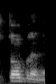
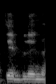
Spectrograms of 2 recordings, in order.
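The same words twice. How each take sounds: First: "Dublin" with a strong Irish U; "Dublin" said the Irish way, with a rounded u. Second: "Diblin" with a short Kiwi i in the first syllable; "Diblin", first vowel shifted from u to i; Kiwi vowel change. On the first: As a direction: correct it to "Dublin", full U in the first syllable. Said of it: "it's a strong U". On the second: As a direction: imitate a Kiwi accent on "Diblin". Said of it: "the Kiwi accent, there's the vowel change". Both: Shown as a demonstration.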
